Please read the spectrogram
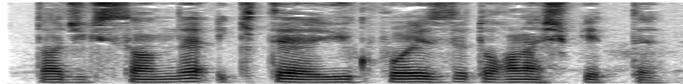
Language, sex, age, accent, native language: Uzbek, male, 18-24, Toshkent viloyati, Uzbek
